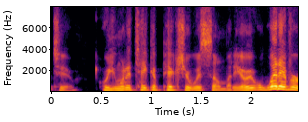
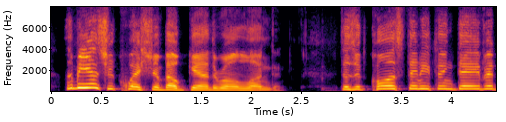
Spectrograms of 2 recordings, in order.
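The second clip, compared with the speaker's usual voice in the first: put-on New Jersey accent with raised pitch; 7 semitones higher, 4 dB louder than usual. Acting out Frank from New Jersey questioning David about an event, imitating Frank from New Jersey. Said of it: "Frank from New Jersey".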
